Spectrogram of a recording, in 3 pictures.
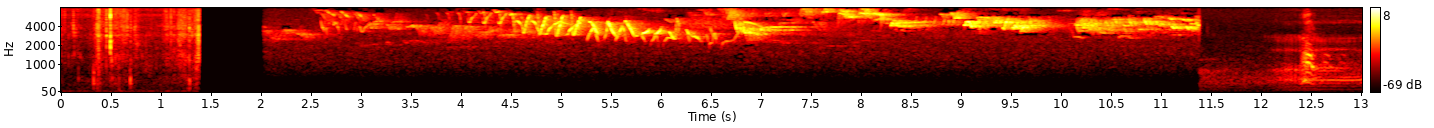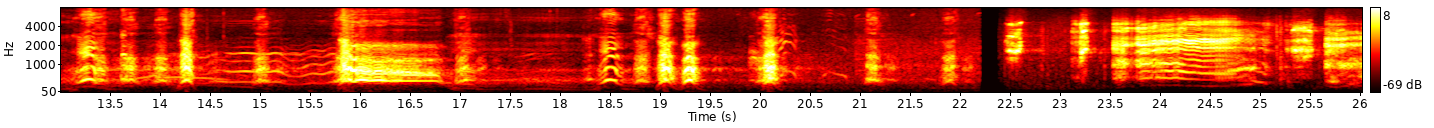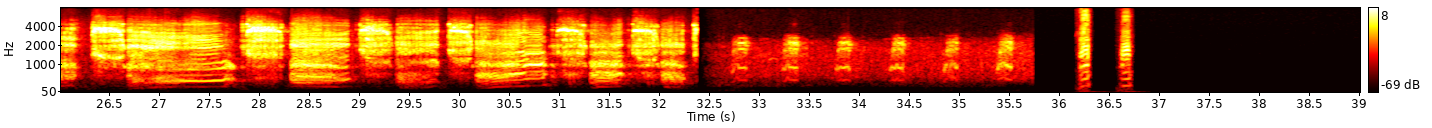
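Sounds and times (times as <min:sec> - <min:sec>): birds chirping and trilling: 0:02.0 - 0:11.4, 0:12.1 - 0:23.9, 0:25.2 - 0:35.8
dog whining and barking: 0:12.2 - 0:22.6.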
